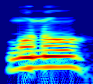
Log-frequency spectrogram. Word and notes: qunu: apatani

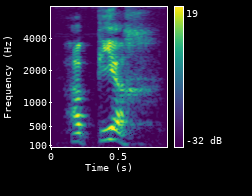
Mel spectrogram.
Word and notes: apijax: Xyzyl

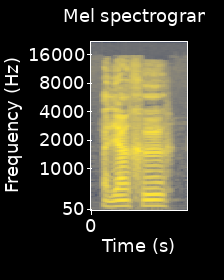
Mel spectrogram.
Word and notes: afañ xw: Apatani

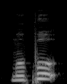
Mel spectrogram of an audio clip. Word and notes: mwpu7: Apatani

